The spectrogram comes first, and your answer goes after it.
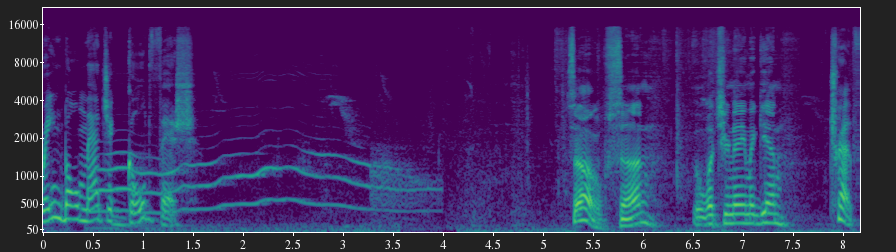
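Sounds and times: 
speech: 0.0s - 1.6s, 5.3s - 8.1s
cat meowing: 0.4s - 4.0s.

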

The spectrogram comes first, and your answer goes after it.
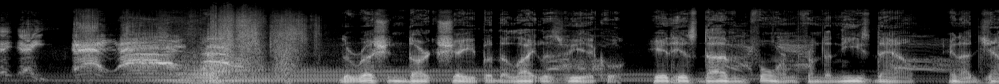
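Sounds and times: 
man screaming in terror: 0.7s - 2.4s
speech: 3.4s - 9.9s.

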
